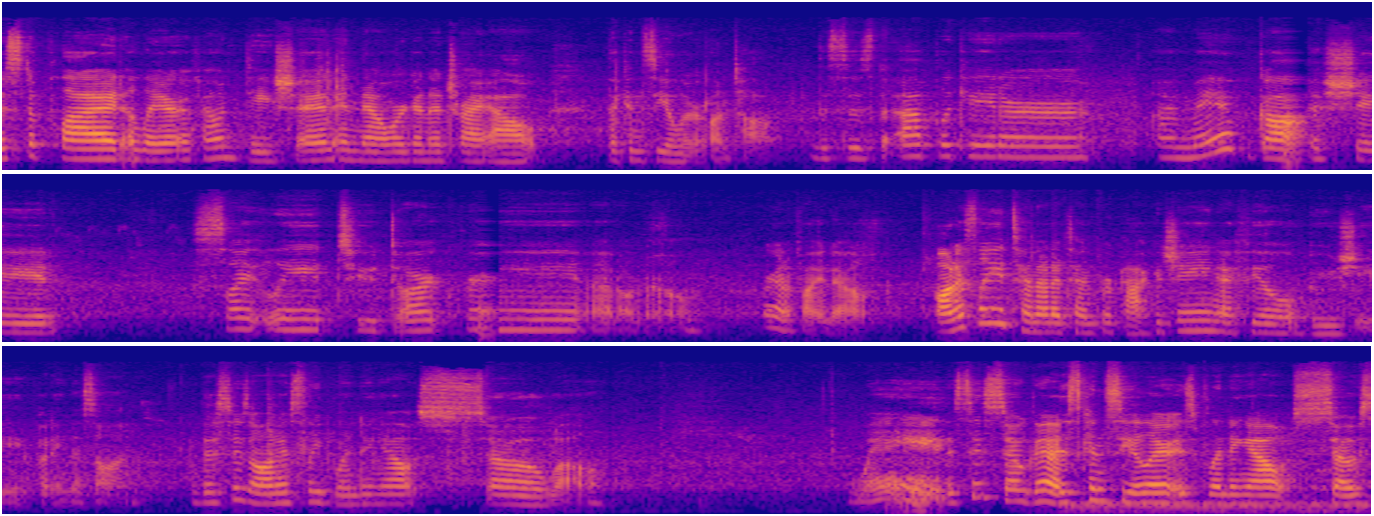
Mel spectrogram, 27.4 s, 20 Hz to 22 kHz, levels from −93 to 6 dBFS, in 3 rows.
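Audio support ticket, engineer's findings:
Lost LE Audio frames at 0.81, 8.54, 12.31 and 24.15 s, with gaps up to 0.16 s. LC3 decoder repeats the last spectrum with random signs, giving a noisy smear that fades toward silence.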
